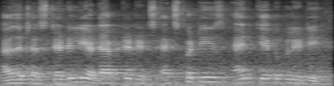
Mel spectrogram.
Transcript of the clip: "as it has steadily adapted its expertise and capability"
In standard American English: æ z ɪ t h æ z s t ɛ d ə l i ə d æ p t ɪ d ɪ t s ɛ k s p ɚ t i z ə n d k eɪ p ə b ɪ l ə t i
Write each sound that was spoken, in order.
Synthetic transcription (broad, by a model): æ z ɪ t h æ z s t ɛ d ə l i ə d æ p t ɪ d ɪ t s ɛ k s p ɚ t i z ə n d k eɪ p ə b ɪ l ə t i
